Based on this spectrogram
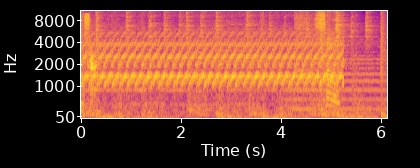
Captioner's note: car alarm continues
